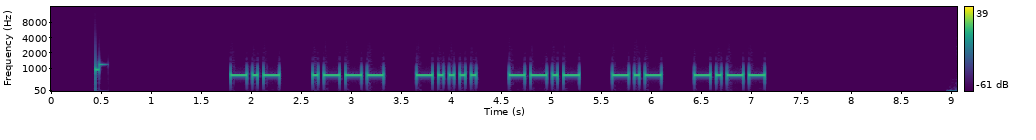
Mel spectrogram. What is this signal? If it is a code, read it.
Morse code, heard as a keyed tone, about 22 wpm, spaced as for 16 wpm, 700 Hz. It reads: KJ6QKY
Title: USA Call Signs - 6 Characters - 2x Character Spacing - 22wpm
